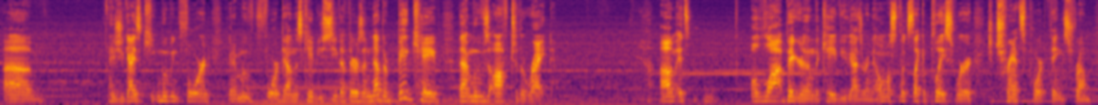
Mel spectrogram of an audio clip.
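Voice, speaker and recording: A man's voice: medium pitch, normal speed, a bit bright, soft background music. A man narrating a tabletop game as game master, rambling with many fillers.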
